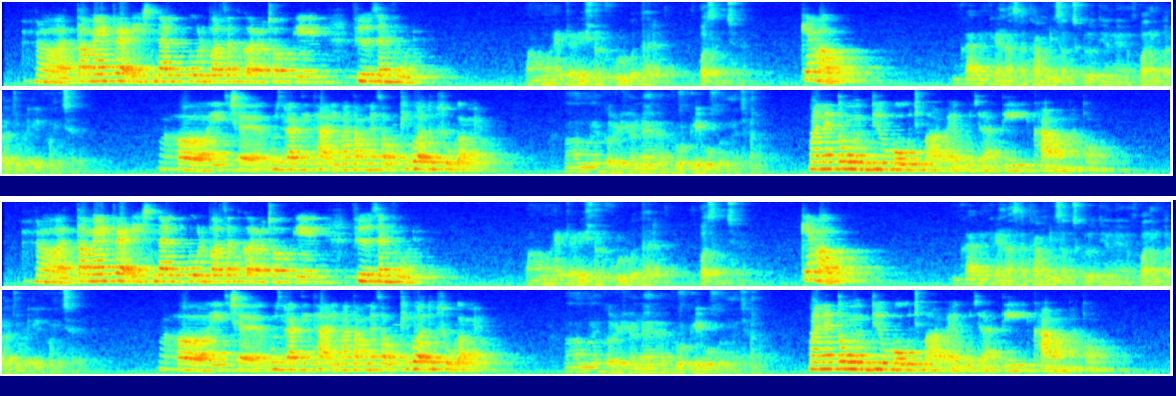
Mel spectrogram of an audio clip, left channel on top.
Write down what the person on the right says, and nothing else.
હ તમે ટ્રેડિશનલ ફૂડ પસંદ કરો છો કે ફ્યુઝન ફૂડ.
કેમ આવું.
હ એ છે ગુજરાતી થાળીમાં તમને સૌથી વધુ શું ગમે?
મને તો ઊંધિયું બહુ જ ભાવે ગુજરાતી ખાવામાં તો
